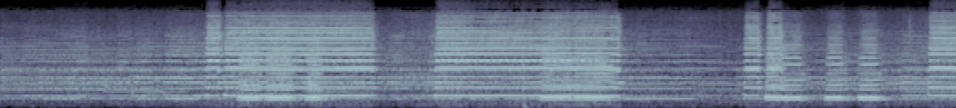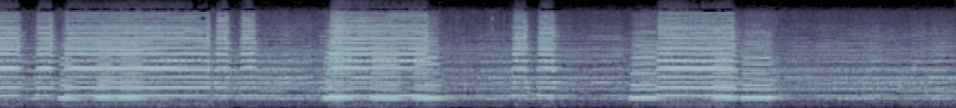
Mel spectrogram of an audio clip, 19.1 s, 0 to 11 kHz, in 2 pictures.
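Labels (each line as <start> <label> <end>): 0.0 Vehicles honk at different rhythmic intervals and distances during a celebration. 19.1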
